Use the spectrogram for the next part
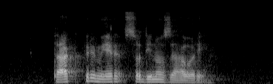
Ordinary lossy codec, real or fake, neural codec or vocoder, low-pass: Opus, 16 kbps; fake; vocoder, 48 kHz, 128 mel bands, Vocos; 19.8 kHz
